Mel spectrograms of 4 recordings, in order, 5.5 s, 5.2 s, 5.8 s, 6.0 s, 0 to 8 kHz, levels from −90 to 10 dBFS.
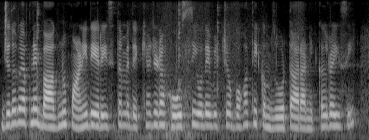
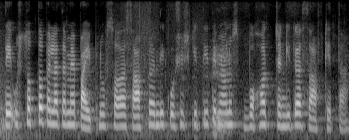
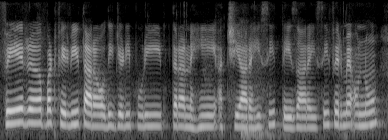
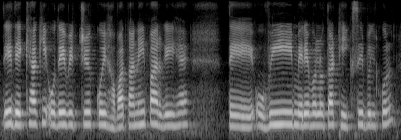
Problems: none marked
